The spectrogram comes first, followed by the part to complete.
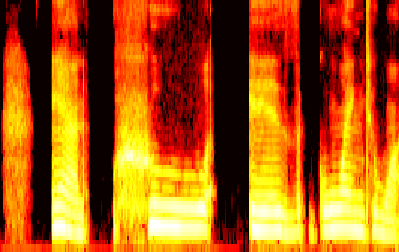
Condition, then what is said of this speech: Stuttering. The reason why I speak authentically, like myself, like for example, this podcast, all over the place, ADHD.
